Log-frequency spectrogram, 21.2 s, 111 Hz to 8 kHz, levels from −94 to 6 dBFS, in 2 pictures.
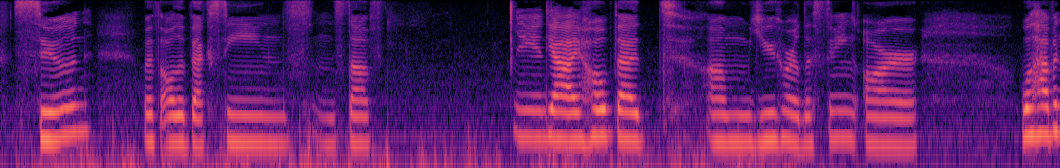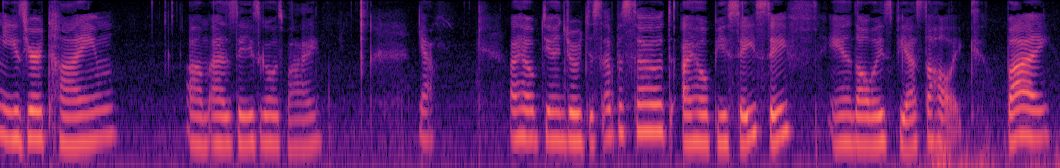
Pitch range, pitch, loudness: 210-240 Hz, 220 Hz, -30 LUFS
